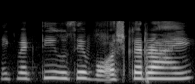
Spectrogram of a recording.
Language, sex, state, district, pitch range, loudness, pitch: Hindi, female, Bihar, Bhagalpur, 260-285 Hz, -21 LUFS, 270 Hz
